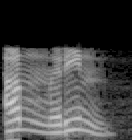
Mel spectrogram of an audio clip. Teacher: اب ہم نے را کو باریک پڑھنے کی جو صورتیں پڑھی تھی کہ را کے نیچے زیر ہو یا را کے نیچے دو زیر کی تنوین ہو تو را کو باریک پڑھیں گے، لہذا اس را کو بھی باریک پڑھیں گے اس لیے کہ را کے نیچے دو زیر ہیں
